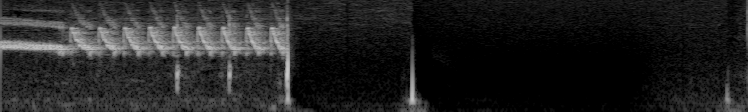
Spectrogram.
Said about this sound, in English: Not a real bird. It's one of those birds you plug in an electric socket. But it would sing all day if we let it.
